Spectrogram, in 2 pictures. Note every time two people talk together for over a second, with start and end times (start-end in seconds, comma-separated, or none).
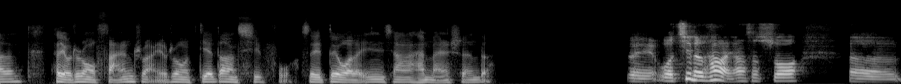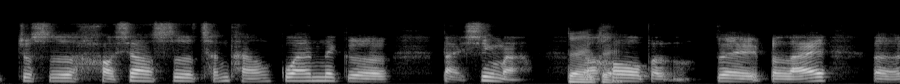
none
